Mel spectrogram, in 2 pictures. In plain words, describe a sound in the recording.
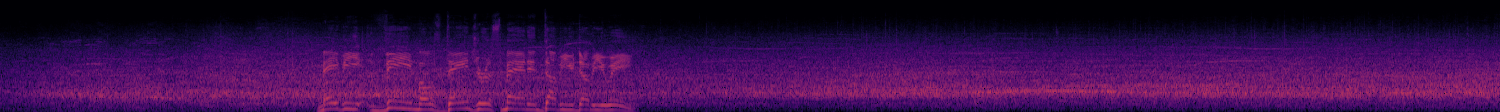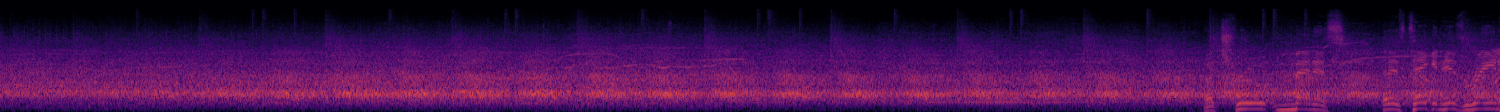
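A large crowd cheers and roars steadily in a big echoing arena, growing louder midway.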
